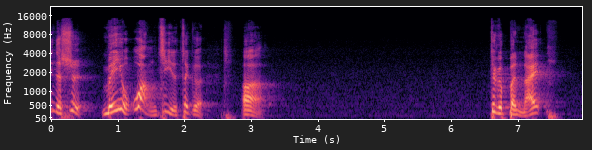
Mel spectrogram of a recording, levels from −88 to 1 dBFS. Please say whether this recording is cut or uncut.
cut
